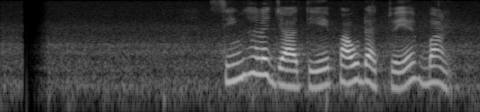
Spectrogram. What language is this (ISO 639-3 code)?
sin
